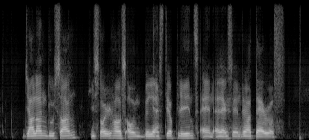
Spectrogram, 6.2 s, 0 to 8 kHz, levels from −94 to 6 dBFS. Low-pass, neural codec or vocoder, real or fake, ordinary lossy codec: none; codec, 16 kHz, 2 kbps, X-Codec, HuBERT features, trained on general audio; fake; none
